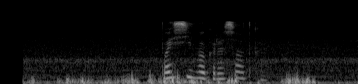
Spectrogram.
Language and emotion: Russian, positive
